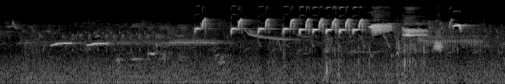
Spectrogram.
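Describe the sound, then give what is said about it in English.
An indigo bunting sings in a maple tree, its high, sweet notes grouped into phrases that are each repeated, with a quick run of rapid paired notes in the middle, alone over a faint low background hiss. “Up above us, there's an indigo bunting singing up in the maple right there. It's the bunting. That high-pitched sound, and every note is repeated, every phrase is repeated.”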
